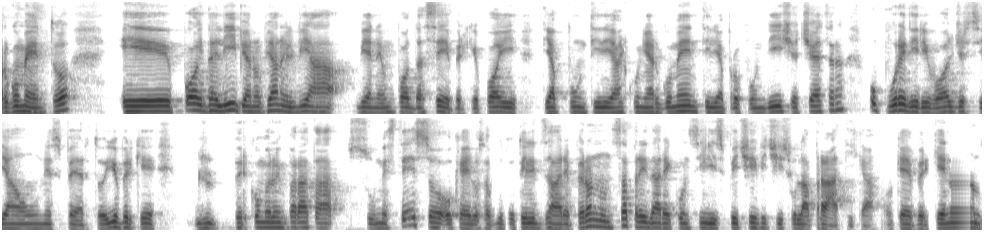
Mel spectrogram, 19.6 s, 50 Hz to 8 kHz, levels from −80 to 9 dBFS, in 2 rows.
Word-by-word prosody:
argomento, 135 +5 +3 0.4
e 140 0 +6
poi 170 0 +6
da 155 +1 +2
lì 155 +4 +6
piano 135 -4 +1
piano 155 +1 +2
il 125 -2 +1
via 125 -2 0 0.2
viene 120 -1 -1
un 115 0 -4
po’ 125 0 +1
da 115 0 -3
sé, 120 -1 0
perché 110 - -7
poi 125 -3 +2 0.2
ti 125 - -4
appunti 125 0 -1
alcuni 120 0 -1
argomenti, 125 +3 +1
li 120 - +1
approfondisci, 120 +3 -2
eccetera, 140 +7 -2 0.2
oppure 160 +1 +3
di 130 - +2
rivolgersi 125 +1 0
a 115 -1 +1
un 115 0 -3
esperto. 110 -1 -5
Io 135 +5 +3
perché 125 -3 -2 0.4
ru 120 -1 -3 0.2
per 130 +1 -5
come 135 -1 -1
l’ho 135 - +2
imparata 130 -2 -2
su 120 -1 -10
me 120 0 -3
stesso, 175 - -2
okay, 115 0 0
l’ho 110 0 -2
saputa 115 +1 -7
utilizzare, 115 -2 0
però 155 +6 +2
non 150 -4 -1
saprei 150 -3 +1
dare 125 -2 +1
consigli 125 0 -2
specifici 120 0 -3
sulla 110 -2 -2
pratica, - - -4
okay, 115 -2 -3
perché 110 +3 -1
non 130 -1 -1
125 Hz, 165 wpm, -21 LUFS, 115-135 Hz, 0.4 s, e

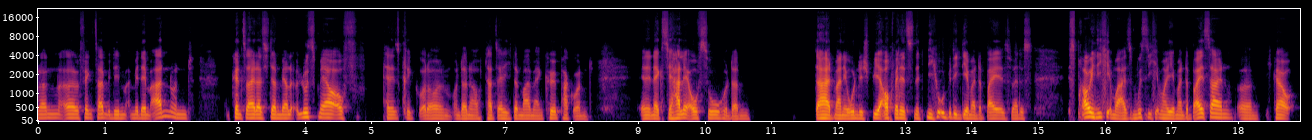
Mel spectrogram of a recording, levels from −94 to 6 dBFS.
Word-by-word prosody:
da 125 0 -2
dann 130 -1 -2
fängt 130 -1 -5
es - - -18
an 130 -1 +1
mit 115 +1 -9
dem 120 -1 -3
mit 125 0 -6
dem 115 -1 0
an 180 0 0
und 125 -4 -7 0.5
könnte 130 -2 +2
es - - -17
sein, 125 0 +6
dass 120 -4 +4
ich - - -20
dann 125 -2 +2
mehr 120 0 +1
Lust 155 +4 +1
mehr 135 -1 +4
auf 120 -2 -1 0.4
Tennis 115 -1 -4
kriege 115 -2 -10
oder 110 +1 -2 0.2
und 110 -2 -11
dann 105 +1 -2
auch 105 0 -7
tatsächlich 110 -1 -3
dann 110 -1 -2
mal 105 0 -3
meinen 100 0 -7
Queue 120 +1 0
packe 110 -1 -8
und 95 -3 -9 0.7
eine 110 +1 0
nächste 110 +1 -1
Halle 125 +1 +5
aufsuche 120 0 -1
und 100 - -8
dann 100 +1 -6 1.0
da 120 +1 +8
halt 120 0 +6
mal 110 - +2
'ne 110 - -1
Runde 115 0 +1
spiele, 130 +2 +3
auch 125 - +5
wenn 130 - +4
jetzt 120 +2 0
nicht 120 - -6
nicht 135 +3 -1
unbedingt 145 -7 0
jemand 115 -3 0
dabei 110 0 -1
ist, 105 0 -7
weil 110 0 -5
das 110 -1 -11 0.5
das - - -15
brauche 155 +2 +7
ich - - +5
nicht 150 0 -1
immer, 110 -3 0
also 105 +3 -3
muss 140 +2 -4
nicht 135 -2 -8
immer 125 -2 -3
jemand 115 -1 0
dabei 110 +7 +4
sein. 135 -4 +2
Ähm, 105 -3 -5
ich - - -34
kann - - +2
au 475 - -1
120 Hz, 230 wpm, -23 LUFS, 110-130 Hz, 1.0 s, da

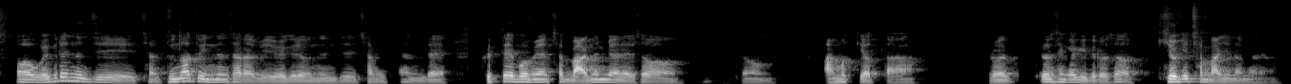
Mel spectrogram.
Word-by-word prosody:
어 115 -2 +3
왜 110 +2 +3
그랬는지 115 - -1
참 105 -2 -6
누나도 140 +3 +4
있는 115 -1 +1
사람이 100 -5 -1
왜 90 +1 0
그랬는지 95 -3 -4
참 100 - -5
그렇긴 95 +4 -13
한데 100 -4 -6 0.3
그때 135 +3 +3
보면 120 -2 +4
참 105 - -2
많은 115 +4 +5
면에서 95 -6 -1 0.5
좀 85 -1 -11 0.5
암흑기였다. 80 +1 -3 0.6
그런 100 0 -1 0.2
그런 120 -1 +3
생각이 115 -2 0
들어서 100 +3 -3 0.2
기억에 130 0 +7
참 120 -3 -3
많이 90 -3 +1
남아요. 80 -1 -10
105 Hz, 285 characters per minute, -21 LUFS, 90-120 Hz, 0.6 s, 기억에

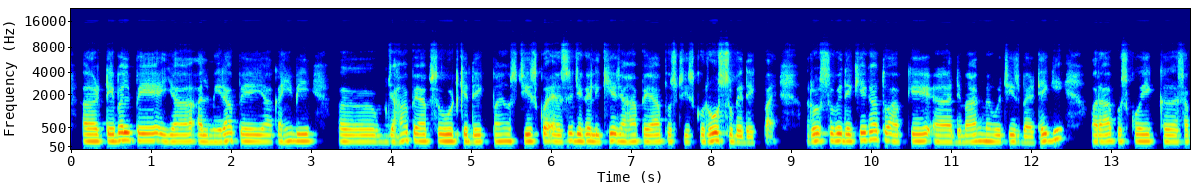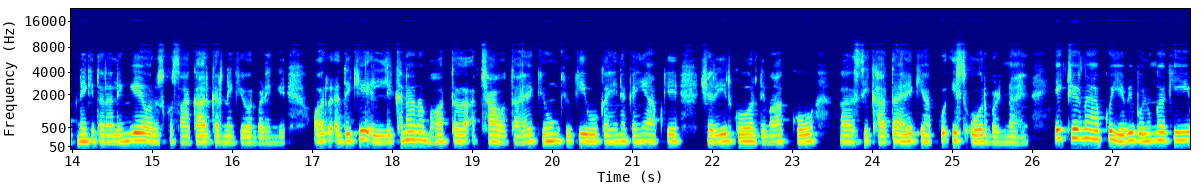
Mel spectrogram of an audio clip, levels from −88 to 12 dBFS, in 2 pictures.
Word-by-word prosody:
अ, 155 0 +4
table 180 +3 +7
पे 170 - +4 0.3
या 150 0 +1 0.2
अलमीरा 150 +3 +1
पे 160 - +2 0.2
या 150 -1 -2
कहीं 155 +1 -2
भी 160 0 +3 0.4
अ, - - +2 0.6
जहाँ 165 +4 -1
पे 165 - +3
आप 155 0 +1
सुबह 160 -1 +3
उठ 160 0 +5
के 160 - +2
देख 150 0 0
पाएँ 155 0 0
उस 160 0 -2
चीज़ 155 0 +4
को - - +5
ऐसी 150 +3 0
ज़गह 160 -1 +3
लिखिए 150 +3 +2
जहाँ 155 -1 -1
पे 150 -1 +2
आप 150 +1 +1
उस 150 +1 -4
चीज़ 145 -1 -6
को 155 - -1
रोज़ 175 +4 +7
सुबह 150 -5 0
देख 130 -1 -4
पाएँ। - - -6 0.5
रोज़ 165 +1 +3
सुबह 170 0 +3
देखिएगा 180 +5 +3
तो 175 - +1
आपके 155 +1 0
अ, 145 -1 0
दिमाग 145 +3 -1
में 160 - +2
वो 150 -1 0
चीज़ 150 -2 -1
बैठेगी 165 - +1 0.4
और 145 0 +1
आप 155 +1 0
उसको 155 0 -2
एक 155 0 -1 0.2
सपने 150 +2 -2
की 175 - -5
तरह 145 -1 -2
लेंगे 165 +5 +4
और 165 -3 +2
उसको 150 0 -8
साकार 145 0 -2
करने 135 -1 -4
की 135 +1 -8
ओर 130 -1 -4
बढ़ेंगे। 125 0 -8 0.4
और 165 +2 0
देखिए 165 +6 +3
लिखना 150 +7 0
ना 185 - 0
बहुत 160 -1 -4
अच्छा 155 0 -3
होता 140 -2 -3
है। 145 +3 -4
क्यों? 160 +1 -1
क्योंकि 155 +1 -1
वो 155 0 +1
कहीं 150 0 -5
न 155 0 -3
कहीं 155 +2 -6
आपके 155 0 -4 0.4
शरीर 150 +3 +1
को 160 0 +2
और 160 -1 +1
दिमाग 140 +2 -5
को 150 +2 +1 0.4
अ, 145 0 -3
सिखाता 145 +2 -4
है 160 +1 +2
कि 160 0 -5
आपको 150 +3 -3
इस 175 -1 +1
ओर 150 0 +3
बढ़ना 130 +1 -7
है। 130 0 -12 0.4
एक 220 - +4
चीज़ 230 -1 +7
मैं 230 - +3
आपको 205 0 +2
ये 155 -6 +4
भी 175 +4 +5
बोलूँगा 170 +2 +1
कि 185 -1 -1
155 Hz, 210 wpm, -20 LUFS, 145-165 Hz, 0.6 s, table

